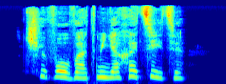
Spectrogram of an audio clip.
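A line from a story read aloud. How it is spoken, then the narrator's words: Hysterical shouting. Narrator (Russian): Срываясь на истерику, закричала она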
